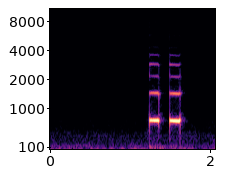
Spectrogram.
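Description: Two short, identical electronic beeps about a third of a second apart, in the second half: the tape's signal that an answering (discrimination) drill follows.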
